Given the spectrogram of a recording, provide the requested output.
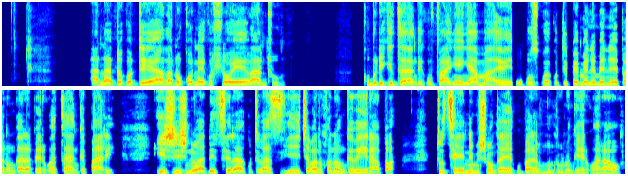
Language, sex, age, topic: Ndau, female, 18-24, health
